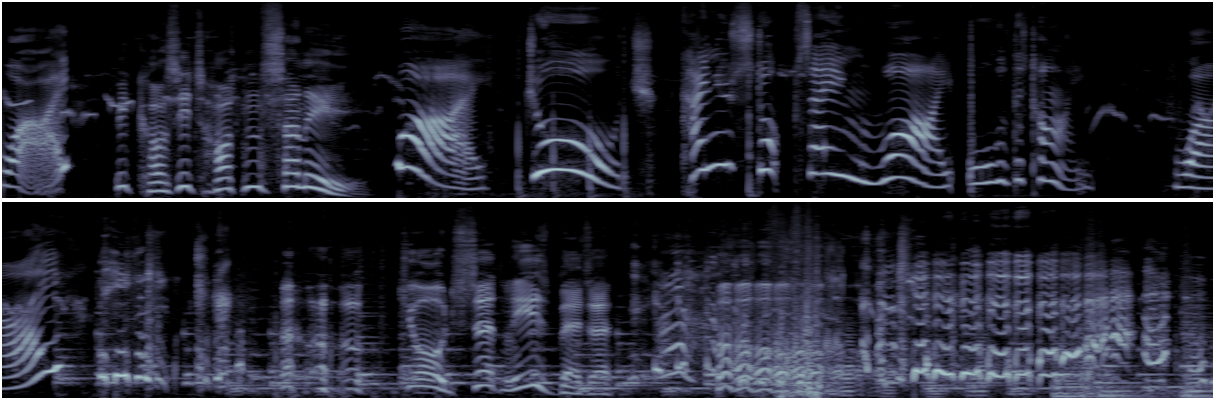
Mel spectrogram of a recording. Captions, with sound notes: Why? Because it's hot and sunny. Why? George, can you stop saying "why" all the time? Why? (GIGGLES) (LAUGHS) George certainly is better. (ALL LAUGHING)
